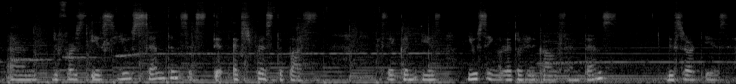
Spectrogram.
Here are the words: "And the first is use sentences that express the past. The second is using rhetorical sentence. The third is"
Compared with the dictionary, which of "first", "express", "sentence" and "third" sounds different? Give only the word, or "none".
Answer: third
